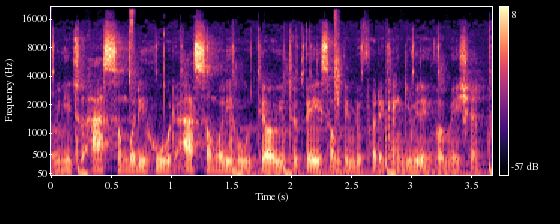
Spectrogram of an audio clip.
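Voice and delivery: ordinary delivery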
